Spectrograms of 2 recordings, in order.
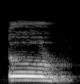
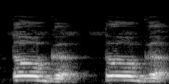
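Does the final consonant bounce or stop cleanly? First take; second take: stops cleanly; bounces. First: The final consonant stops cleanly without a bounce. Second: The final consonant bounces with an echoing release. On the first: The speaker calls it right. "jangan ada sisa ya, jangan dipantulkan" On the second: The speaker calls it wrong. "jangan malah tug tug. Nah, itu kurang tepat ya"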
